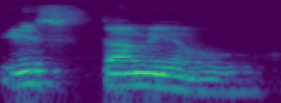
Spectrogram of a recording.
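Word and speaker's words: استمعوا: When you want to make it plural, you add a waw at the end and alif firqaya, which is not recited. So this become istami'u.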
